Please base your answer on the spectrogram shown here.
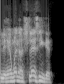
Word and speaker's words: Schlesinger: sin rubor alguno, sin ninguna pena si lo pronuncio bien. Santiago Schlesinger, bienvenido.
